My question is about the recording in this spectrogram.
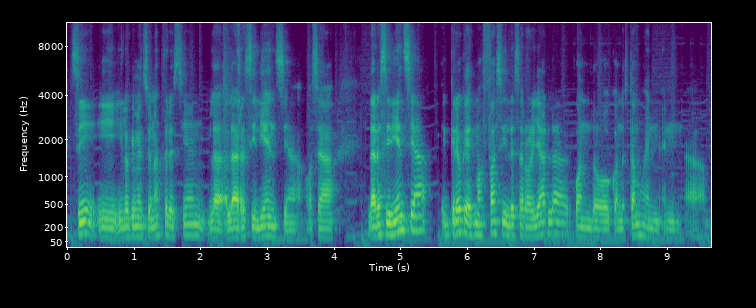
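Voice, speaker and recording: Deep-voiced German man, Spanish second tongue. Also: unhurried, soft background music. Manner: thoughtful, hesitant with fillers. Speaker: podcast guest. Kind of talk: casual conversation.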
